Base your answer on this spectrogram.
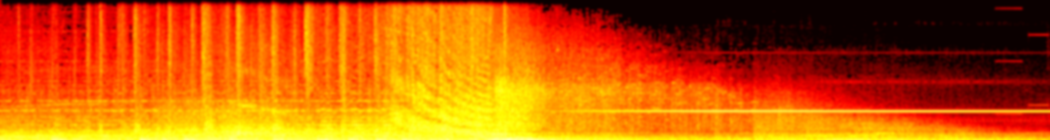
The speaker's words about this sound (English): The jet! Come on! Let's go!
